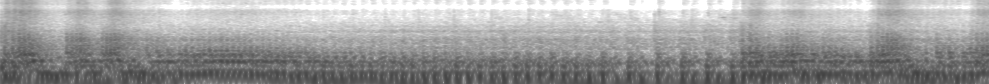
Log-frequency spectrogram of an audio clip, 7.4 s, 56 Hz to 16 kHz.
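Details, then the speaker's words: Kawasaki Z400 quad after a new one-way bearing and reinstalled stator with new gasket: slow, uneven cranking with a labouring clatter before it catches; the starter motor is failing. "i think it's the starter [Music] all right so we found out the starters actually what's going bad"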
